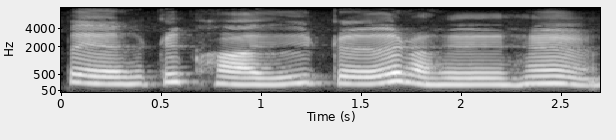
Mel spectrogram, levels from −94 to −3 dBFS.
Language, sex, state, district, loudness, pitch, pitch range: Hindi, female, Madhya Pradesh, Umaria, -14 LUFS, 210 Hz, 190-225 Hz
